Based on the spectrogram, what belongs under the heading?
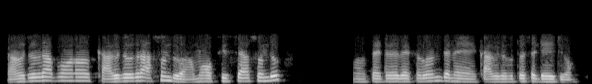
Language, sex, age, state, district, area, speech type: Odia, male, 18-30, Odisha, Balasore, rural, conversation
